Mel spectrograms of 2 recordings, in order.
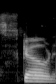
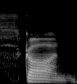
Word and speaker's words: scone: we're pronouncing it wrong it's not scone it's scone or or I've never heard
